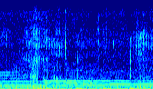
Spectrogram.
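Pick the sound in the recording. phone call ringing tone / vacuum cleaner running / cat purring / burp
cat purring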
